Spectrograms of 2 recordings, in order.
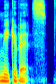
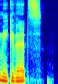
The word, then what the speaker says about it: Mikovits: With Mickey Willis and Judy Mikovits. – Yes. – I hope I'm saying that correctly. – I believe you are. – Judy Mikovits.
